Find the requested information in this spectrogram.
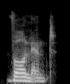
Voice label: "volant", Indian

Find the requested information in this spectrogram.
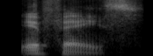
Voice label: "efface", American

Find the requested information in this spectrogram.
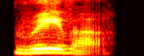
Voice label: "raver", Indian

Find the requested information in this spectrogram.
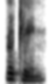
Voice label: "reclaim", Indian

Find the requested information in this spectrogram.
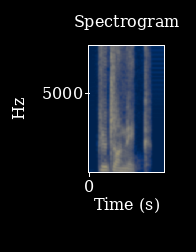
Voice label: "plutonic", Indian; Dictionary

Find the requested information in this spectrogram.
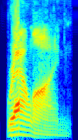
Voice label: "ralline", American

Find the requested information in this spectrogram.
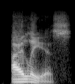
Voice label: "ileus", American

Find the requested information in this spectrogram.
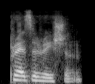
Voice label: "Preservation", Indian; Dictionary

